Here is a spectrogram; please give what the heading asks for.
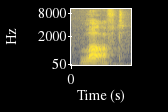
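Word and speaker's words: lopt: or be mistaken now the Old Norse word Loft which is spelled l o PT but the Old Norse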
